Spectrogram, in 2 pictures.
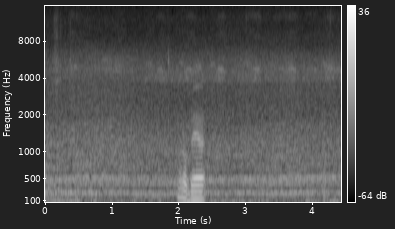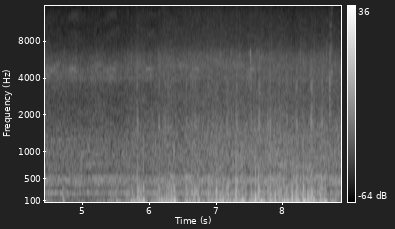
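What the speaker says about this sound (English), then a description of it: "Oh man, there's a lot of bees." Honey bees swarm around a hive, giving a steady close buzzing drone that grows louder and more agitated toward the end, with a brief voice speaking over it.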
